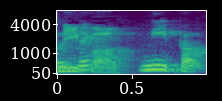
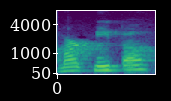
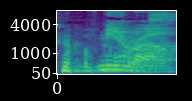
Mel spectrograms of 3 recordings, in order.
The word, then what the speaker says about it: Nepo: So Nepo. Mark Nepo. Did I say it wrong? Nemo.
